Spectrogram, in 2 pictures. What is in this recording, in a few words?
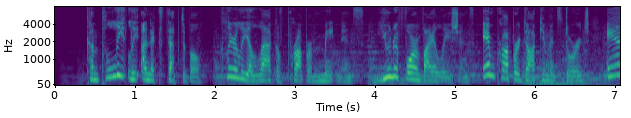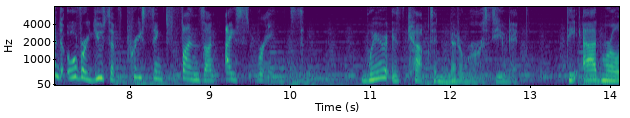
Video Game Character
